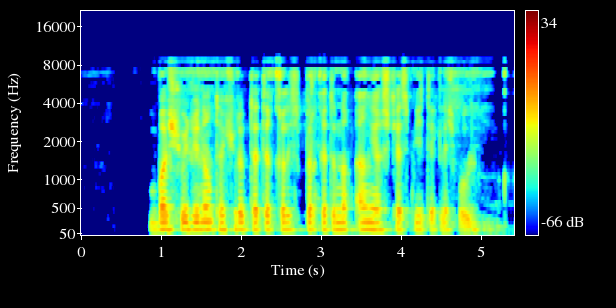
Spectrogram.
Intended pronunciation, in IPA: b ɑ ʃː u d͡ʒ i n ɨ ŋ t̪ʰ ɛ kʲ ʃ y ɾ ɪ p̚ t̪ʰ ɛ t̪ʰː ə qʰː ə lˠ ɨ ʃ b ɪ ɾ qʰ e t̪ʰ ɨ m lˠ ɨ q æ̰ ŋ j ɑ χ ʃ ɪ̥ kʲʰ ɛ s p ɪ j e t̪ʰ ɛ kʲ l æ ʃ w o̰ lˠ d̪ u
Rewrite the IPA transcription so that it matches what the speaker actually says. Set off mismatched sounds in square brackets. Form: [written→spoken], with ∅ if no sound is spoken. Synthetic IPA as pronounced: b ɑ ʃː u d͡ʒ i n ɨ ŋ t̪ʰ ɛ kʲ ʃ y ɾ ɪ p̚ t̪ʰ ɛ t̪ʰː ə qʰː ə lˠ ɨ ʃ b ɪ ɾ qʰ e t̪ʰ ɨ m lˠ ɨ q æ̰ ŋ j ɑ χ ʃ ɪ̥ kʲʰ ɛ s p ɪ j e t̪ʰ ɛ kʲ l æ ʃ [w→b] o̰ lˠ d̪ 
